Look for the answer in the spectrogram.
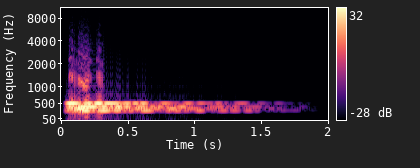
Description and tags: Sounds like you are in a futuristic city terminal. This is of course meant to represent only one of many sounds - it is not complete without other futuristic sounds (if you want to make a futuristic city terminal atmosphere!).
This sound can for example be used in sci-fi games, for example when the player is walking in a huge futuristic city terminal, or is interacting with an AI - you name it!
If you enjoyed the sound, please STAR, COMMENT, SPREAD THE WORD!🗣 It really helps!
ai, artificial, automation, central, city, computer, data, electronics, futuristic, high-tech, intelligence, robot, tech, technology, terminal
